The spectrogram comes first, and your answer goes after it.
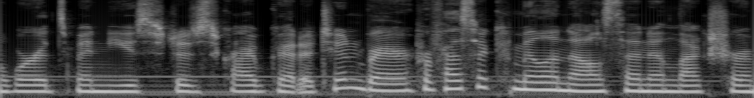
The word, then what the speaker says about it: Greta Thunberg: And I am saying Greta Thunberg because I asked my Swedish friend how to pronounce it, and this is what they told me to say.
